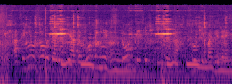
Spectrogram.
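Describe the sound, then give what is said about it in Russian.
A spoon scrapes and drags across an empty plate at a table, giving soft metallic rubbing with light clinks and two brief squeaky strokes, fairly faint throughout. “Парень сидит за столом, водит ложкой по пустой тарелке.”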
